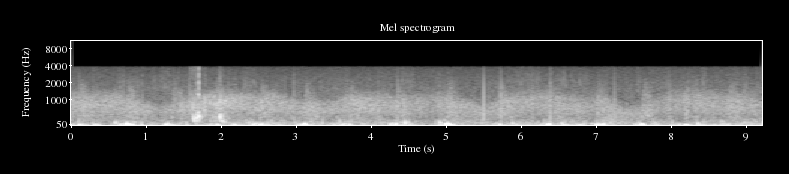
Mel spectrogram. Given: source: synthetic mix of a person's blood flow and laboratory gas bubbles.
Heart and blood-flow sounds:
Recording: Doppler ultrasound of blood flow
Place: subclavian vein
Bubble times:
1.58-2.10 s: bubbles
From the record:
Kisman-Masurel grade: 212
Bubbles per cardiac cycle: several, 3 to 8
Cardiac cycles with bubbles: 1 to 10%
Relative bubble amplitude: moderate (0.250 to 0.450)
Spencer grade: 1 (occasional bubble signal discernible with the cardiac motion signal, with majority of cardiac periods free of bubbles)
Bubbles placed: anywhere in the cardiac cycle

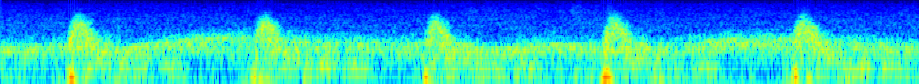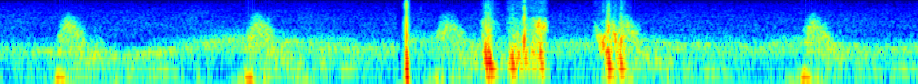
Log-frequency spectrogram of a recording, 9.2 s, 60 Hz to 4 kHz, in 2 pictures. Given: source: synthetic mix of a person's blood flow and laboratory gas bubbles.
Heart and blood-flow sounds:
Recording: Doppler ultrasound of blood flow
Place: subclavian vein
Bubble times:
6.99-7.10 s: bubbles
7.12-7.34 s: bubbles
7.55-7.75 s: bubbles
From the record:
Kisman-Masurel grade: 213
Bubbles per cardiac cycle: several, 3 to 8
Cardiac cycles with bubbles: 1 to 10%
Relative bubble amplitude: loud (0.450 to 0.775)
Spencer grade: 1 (occasional bubble signal discernible with the cardiac motion signal, with majority of cardiac periods free of bubbles)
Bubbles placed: anywhere in the cardiac cycle

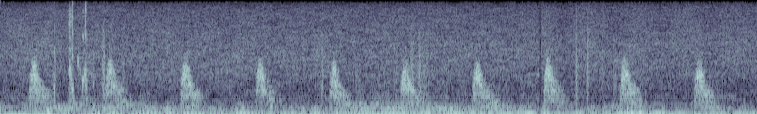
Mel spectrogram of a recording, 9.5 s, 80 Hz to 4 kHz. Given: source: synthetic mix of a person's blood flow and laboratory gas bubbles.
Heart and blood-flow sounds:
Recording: Doppler ultrasound of blood flow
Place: subclavian vein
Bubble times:
0.63-0.73 s: bubbles
0.84-1.20 s: bubbles
From the record:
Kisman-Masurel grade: 211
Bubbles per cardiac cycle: several, 3 to 8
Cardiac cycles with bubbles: 1 to 10%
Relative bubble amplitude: barely perceptible (0.100 to 0.250)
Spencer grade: 1 (occasional bubble signal discernible with the cardiac motion signal, with majority of cardiac periods free of bubbles)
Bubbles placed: anywhere in the cardiac cycle

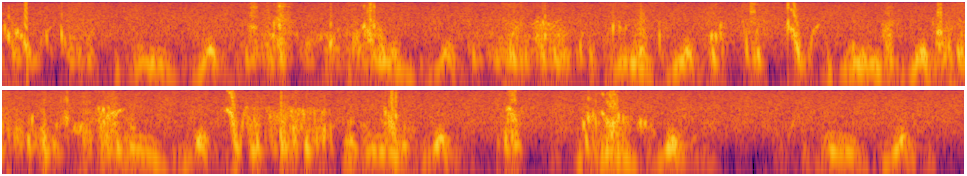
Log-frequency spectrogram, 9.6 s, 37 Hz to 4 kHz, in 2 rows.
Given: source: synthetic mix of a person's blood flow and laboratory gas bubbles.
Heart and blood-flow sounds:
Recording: Doppler ultrasound of blood flow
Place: precordium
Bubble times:
0.00-0.48 s: bubbles
1.17-2.02 s: bubbles
2.31-3.33 s: bubbles
3.52-3.65 s: bubbles
3.69-3.83 s: bubbles
3.89-4.09 s: bubbles
4.22-4.47 s: bubbles
4.64-5.50 s: bubbles
5.92-6.50 s: bubbles
6.53-6.65 s: bubbles
6.70-6.89 s: bubbles
7.29-7.45 s: bubbles
7.70-8.10 s: bubbles
From the record:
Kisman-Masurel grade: 333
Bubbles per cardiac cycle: rolling drumbeat, 9 or more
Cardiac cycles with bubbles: 50 to 99%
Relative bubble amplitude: loud (0.450 to 0.775)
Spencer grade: 3 (all of the cardiac periods contain showers or single bubble signals, but not dominating or overriding the cardiac motion signals)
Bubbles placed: only in the low amplitude regions of the cardiac cycle

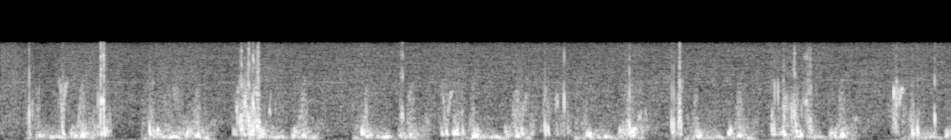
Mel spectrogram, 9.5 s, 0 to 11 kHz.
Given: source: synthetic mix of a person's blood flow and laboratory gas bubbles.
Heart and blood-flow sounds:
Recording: Doppler ultrasound of blood flow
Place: precordium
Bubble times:
0.26-0.37 s: bubbles
0.57-0.70 s: bubbles
0.94-1.11 s: bubbles
1.45-1.92 s: bubbles
2.30-2.80 s: bubbles
3.58-3.69 s: bubbles
3.99-4.05 s: bubbles
4.38-4.67 s: bubbles
5.10-5.37 s: bubbles
5.41-5.73 s: bubbles
6.21-6.43 s: bubbles
6.69-6.84 s: bubbles
7.68-8.16 s: bubbles
8.90-9.22 s: bubbles
9.31-9.39 s: bubbles
From the record:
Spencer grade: 3 (all of the cardiac periods contain showers or single bubble signals, but not dominating or overriding the cardiac motion signals)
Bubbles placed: only in the low amplitude regions of the cardiac cycle

